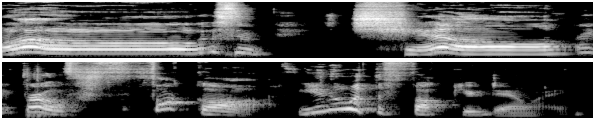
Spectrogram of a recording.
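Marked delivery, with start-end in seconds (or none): 0.0-2.9 mock condescending, dismissive voice, louder. Acting out someone who feigns innocence toward upset women: imitating a mocking dismissive tone. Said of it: "It's just like".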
